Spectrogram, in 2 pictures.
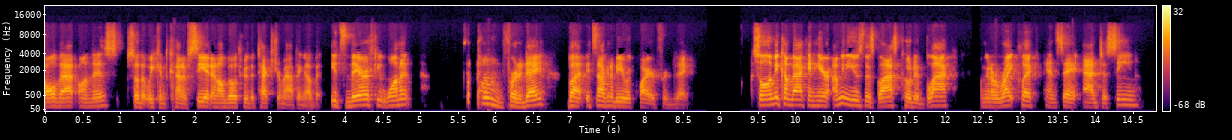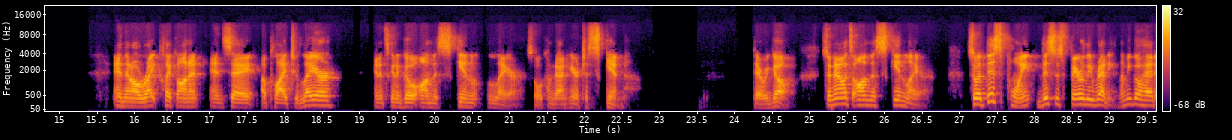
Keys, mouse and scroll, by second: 9.6 click, 12.2 right click, 14.4 click, 16.3 right click, 21.9 click.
